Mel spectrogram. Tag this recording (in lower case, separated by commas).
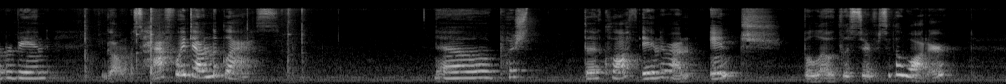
speech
